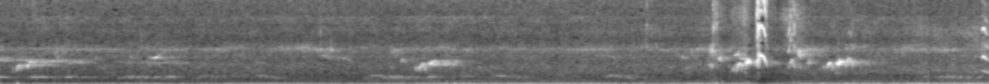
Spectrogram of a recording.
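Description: Thin, short bird chirps come and go over a loud, steady low rumble. About six seconds in there is a quick cluster of sharper chirps and clicks.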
